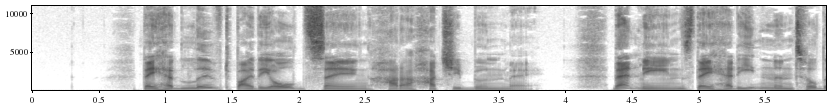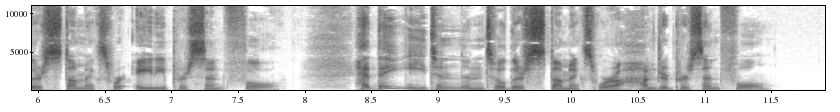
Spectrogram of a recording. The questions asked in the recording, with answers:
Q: Had they eaten until their stomachs were 100% full?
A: No, they hadn't. They had eaten until their stomachs were 80% full.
